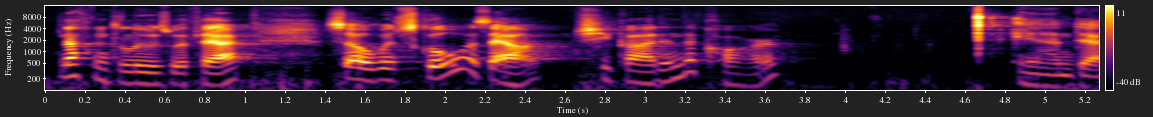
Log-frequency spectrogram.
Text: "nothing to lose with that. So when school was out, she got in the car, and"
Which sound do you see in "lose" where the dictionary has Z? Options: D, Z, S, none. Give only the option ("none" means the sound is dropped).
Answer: Z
